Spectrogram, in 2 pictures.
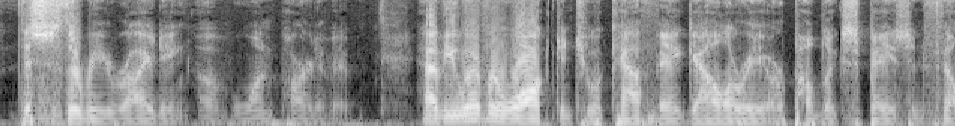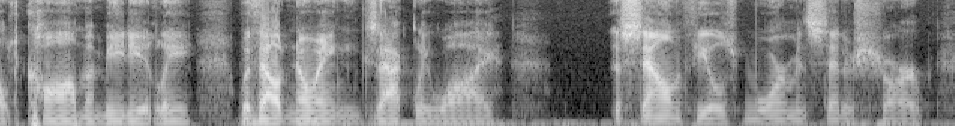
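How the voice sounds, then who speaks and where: A man with a very deep voice talks loosely over a desk microphone on a video call, rambling and restarting his sentences. He has a loud voice and laughs often. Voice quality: loud voice, by his own account. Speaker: show guest or host talking about his design work. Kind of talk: casual video call chat. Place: home room in Japan.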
